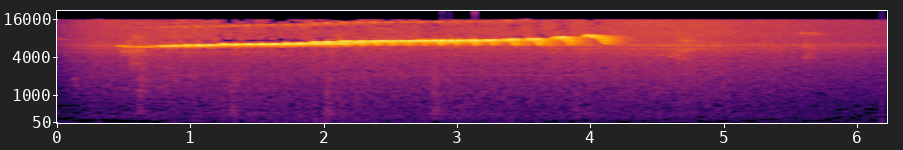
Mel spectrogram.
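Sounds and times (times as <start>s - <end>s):
faint hiss: 0.0s - 6.2s
golden-headed lion tamarin whistle call: 0.5s - 4.8s.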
